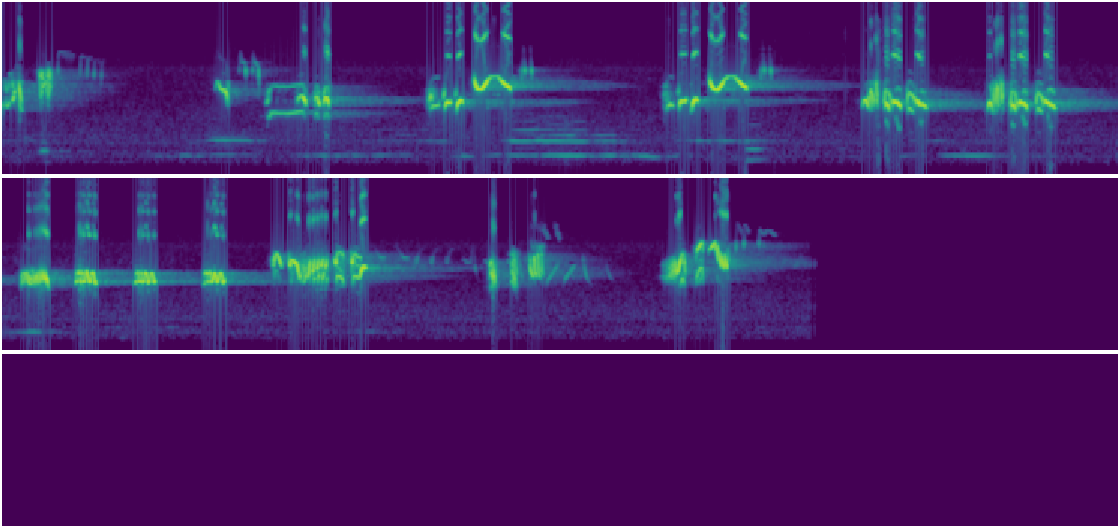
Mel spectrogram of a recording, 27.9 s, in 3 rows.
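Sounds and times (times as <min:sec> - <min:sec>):
bird singing varied chirps and whistles: 0:00.0 - 0:16.1.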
